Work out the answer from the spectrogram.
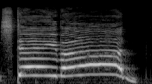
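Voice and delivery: long high shout of Stephen!; shouted name. Retold or imitated. Wife calling out to find her pal, long high shout. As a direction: call out to find your lost friend. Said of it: "I shouted".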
